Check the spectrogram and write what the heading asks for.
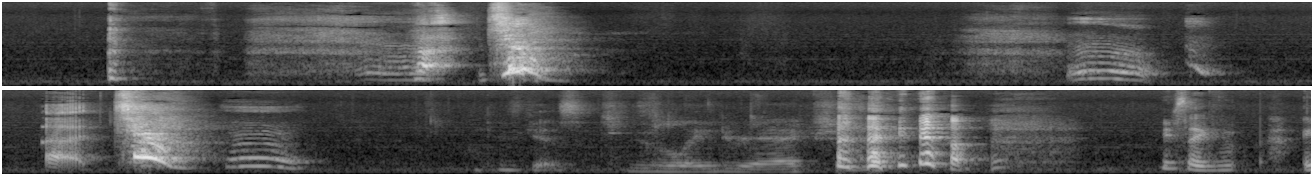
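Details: Adult (mother) sneezing two or three sharp, explosive times, each followed by a baby's bright laughter.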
